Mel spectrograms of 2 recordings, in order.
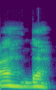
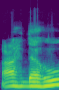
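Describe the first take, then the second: First: "আহদাহ" closed on a vowelless h; sukun stop. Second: "আহদাহু" ending on a drawn-out u; slow, stretch the last syllable of "আহদাহু"; long final vowel. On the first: Teacher shows pausing rule, "আহদাহ" ending in bare h. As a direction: drop the final u, stop on h in "আহদাহ". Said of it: "আমি সাকিন করছি". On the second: Teacher shows the original ending, "আহদাহু" drawn out. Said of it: "তিন আলিফ টান ছিল". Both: Shown as a demonstration.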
